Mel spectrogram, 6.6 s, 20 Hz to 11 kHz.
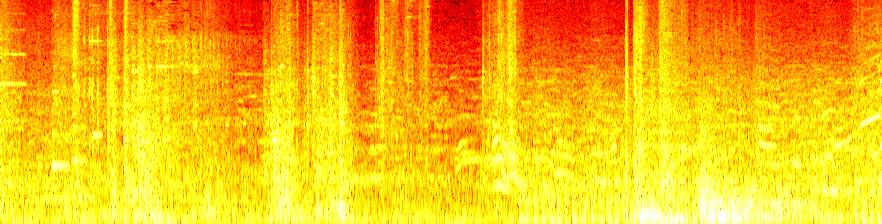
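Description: A gun turret in BioShock 2 fires in short, sharp bursts of shots that come in irregular clusters amid the clatter of combat, moderately loud and close.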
